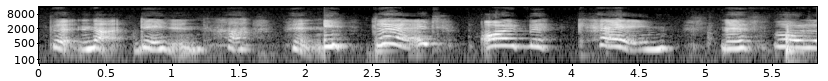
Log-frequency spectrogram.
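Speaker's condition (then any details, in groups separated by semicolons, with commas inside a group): Cerebral palsy; not quadriplegic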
